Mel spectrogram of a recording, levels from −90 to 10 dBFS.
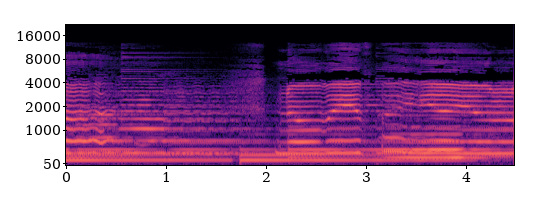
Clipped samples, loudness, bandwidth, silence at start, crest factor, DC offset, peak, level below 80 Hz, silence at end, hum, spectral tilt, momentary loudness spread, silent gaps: under 0.1%; -20 LUFS; 13 kHz; 0 s; 16 dB; under 0.1%; -4 dBFS; -60 dBFS; 0 s; none; -5.5 dB/octave; 12 LU; none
